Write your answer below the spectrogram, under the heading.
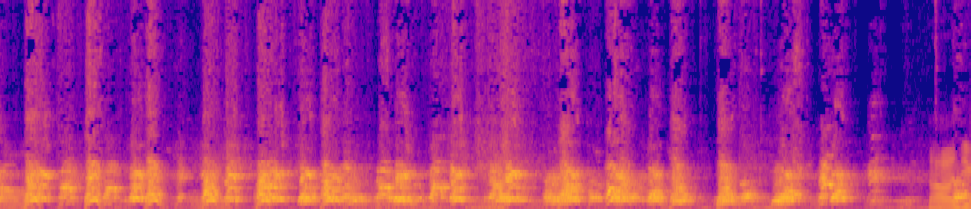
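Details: Abandoned dogs at Mindeulle Shelter, an animal shelter in Yangsan, barking together: dense overlapping sharp barks repeating roughly every two seconds, mixed with a few rising whines and a brief whine at the end.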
